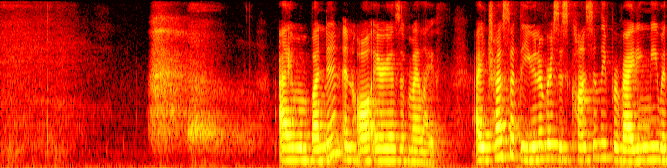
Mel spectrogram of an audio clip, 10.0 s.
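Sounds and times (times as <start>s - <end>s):
deep breath in during a group affirmation exercise: 0.0s - 4.1s
speech: 4.3s - 10.0s.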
